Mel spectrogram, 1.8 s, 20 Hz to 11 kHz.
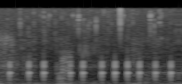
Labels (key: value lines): label: biophony, knock croak
recorder: SoundTrap 300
